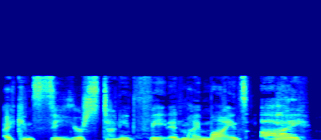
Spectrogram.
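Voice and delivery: slow, understated cry of agony; agonized yell. A narrator's reading. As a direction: strain it out slowly as if tormented by longing. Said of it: "suddenly sounds like he's in agony".

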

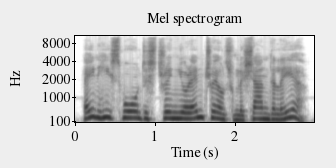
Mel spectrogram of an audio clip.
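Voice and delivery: put-on worried young lad asking; sickly boy Taster. A narrator's reading. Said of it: "asked Taster".

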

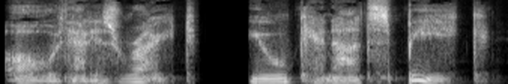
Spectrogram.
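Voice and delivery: low, slow demon voice; slow, low and menacing; demon taunt. A narrator's reading.

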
